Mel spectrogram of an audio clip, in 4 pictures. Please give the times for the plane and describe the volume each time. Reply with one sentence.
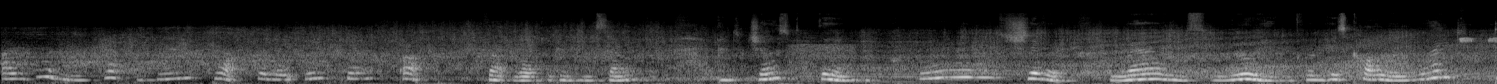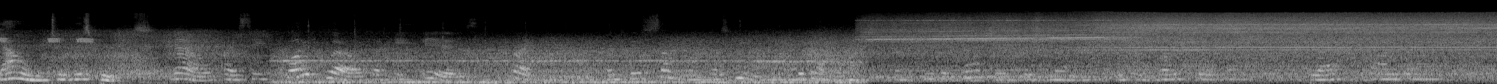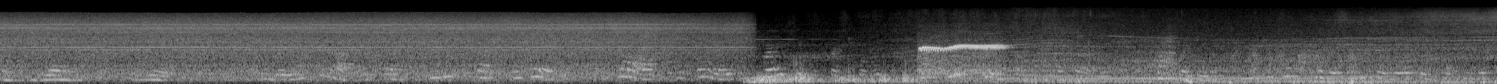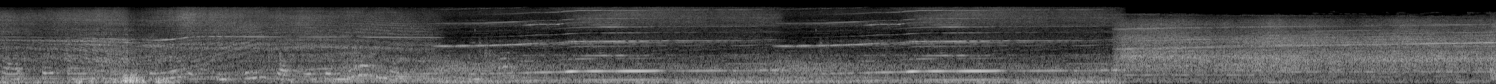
You can hear the plane from 0.0 to 59.8 s, getting louder.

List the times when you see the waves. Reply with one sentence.
The waves can't be heard in this clip.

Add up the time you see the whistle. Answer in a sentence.
You can hear the whistle for 3 seconds altogether.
